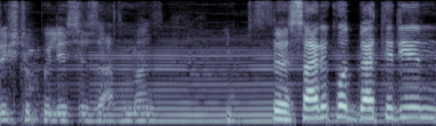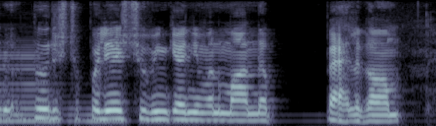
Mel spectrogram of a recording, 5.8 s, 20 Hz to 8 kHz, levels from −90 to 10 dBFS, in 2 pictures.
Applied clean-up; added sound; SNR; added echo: neural mask model RNNoise.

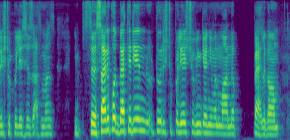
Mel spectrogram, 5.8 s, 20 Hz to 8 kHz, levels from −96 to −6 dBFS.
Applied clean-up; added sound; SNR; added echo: neural mask model Resemble Enhance denoiser.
